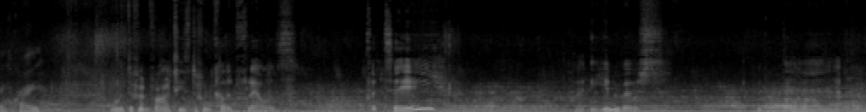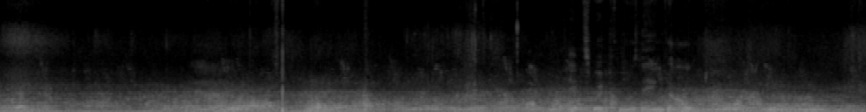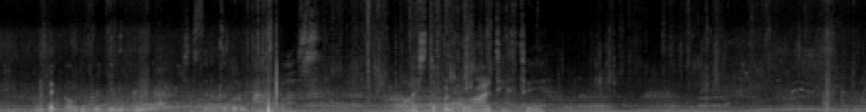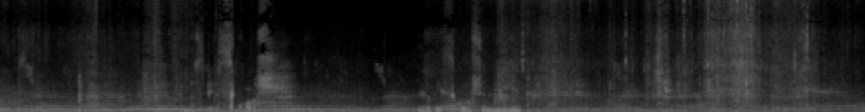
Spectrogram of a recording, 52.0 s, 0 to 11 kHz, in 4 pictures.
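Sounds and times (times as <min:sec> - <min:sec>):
low engine drone: 0:00.0 - 0:51.9
steady low hum: 0:00.0 - 0:51.9
leaves rustling against phone: 0:29.9 - 0:33.7, 0:34.8 - 0:42.0, 0:45.9 - 0:51.9.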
